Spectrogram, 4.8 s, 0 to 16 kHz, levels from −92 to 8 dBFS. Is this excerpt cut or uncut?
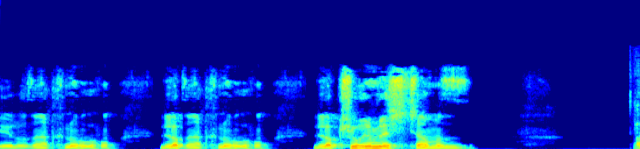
cut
